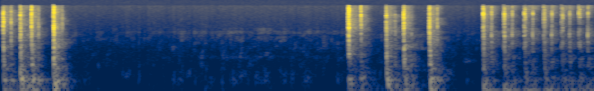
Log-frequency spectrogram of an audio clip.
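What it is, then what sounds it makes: Laptop keyboard with plastic keys. Both hands tap with their fingertips on the black plastic keys of a grey laptop keyboard, producing quick, thunky clicks with bright ticking edges. A burst of typing gives way to a quiet pause of about three seconds before the typing resumes in a steady run of key taps.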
